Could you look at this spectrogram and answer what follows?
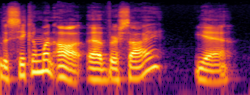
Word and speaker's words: Versailles: Oh, the pronunciation the second one. Ah, uh, Versailles. Yeah, Versailles.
